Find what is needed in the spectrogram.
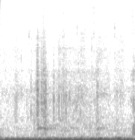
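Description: Small screwdriver driving a tiny screw into a scale model's side trim: faint, irregular clicks and scrapes as it turns, over a steady low hum.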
